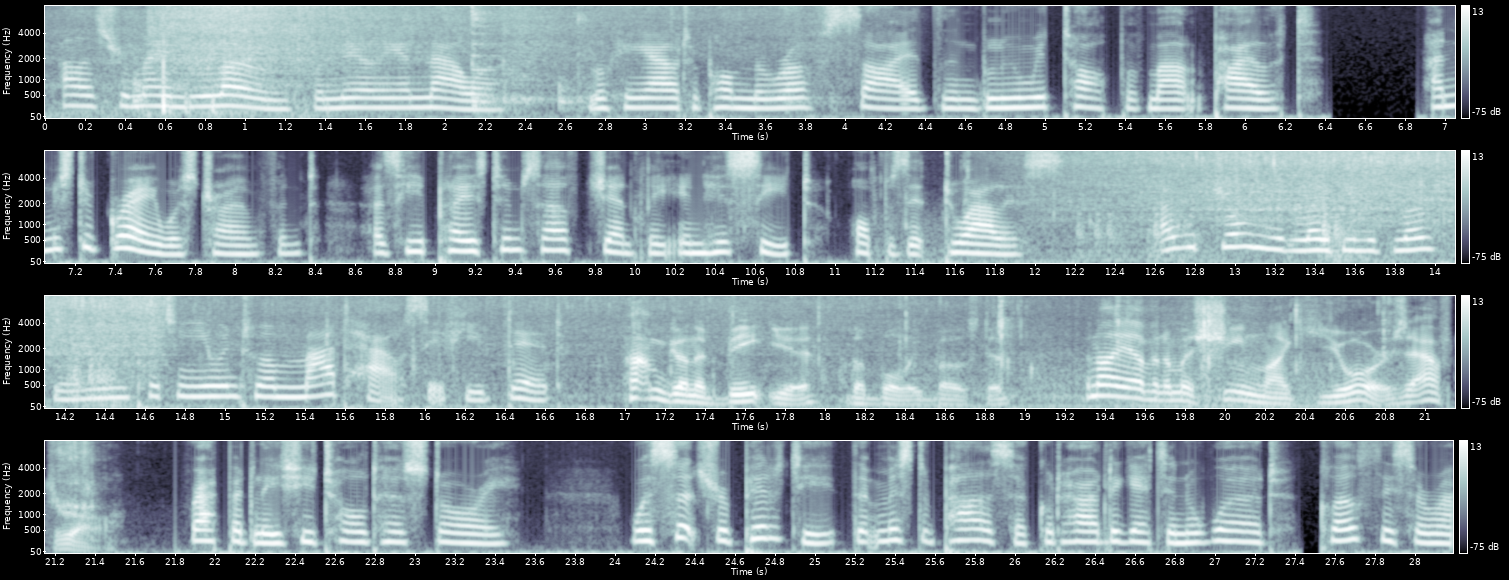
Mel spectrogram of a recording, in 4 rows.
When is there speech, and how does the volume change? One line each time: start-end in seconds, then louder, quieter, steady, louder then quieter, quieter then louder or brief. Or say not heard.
0.1-28.1 steady.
